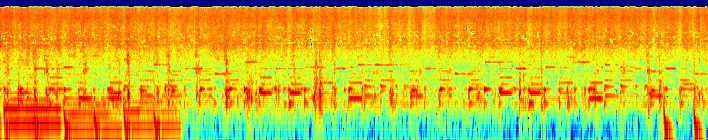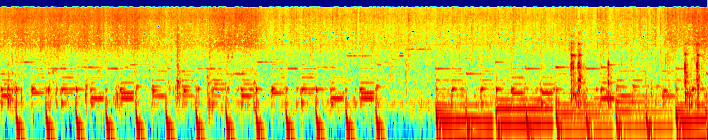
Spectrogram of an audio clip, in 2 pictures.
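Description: Minced chicken filling sizzling in oil in a small frying pan as it is stir-fried until cooked, a plastic slotted spatula scraping and turning it, with a couple of sharper knocks of the spatula near the end. Background music with a steady beat plays underneath.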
